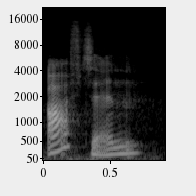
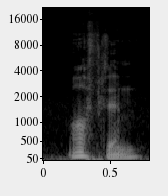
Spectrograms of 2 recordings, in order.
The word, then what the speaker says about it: often: What about often? – Often. – Yeah. Did you know that the T in often technically is silent? – Often.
